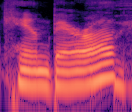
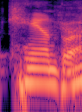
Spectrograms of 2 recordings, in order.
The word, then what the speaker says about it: Canberra: It reminds me of when I spent time in Australia, the capital of Australia, Americans pronounce it Canberra, but it's actually Canberra. – Canberra. – That's how Australians pronounce it.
